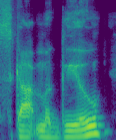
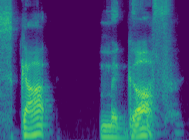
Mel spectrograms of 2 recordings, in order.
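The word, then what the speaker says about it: McGough: I thought it was Scott McGue, but it's Scott McGuff.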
